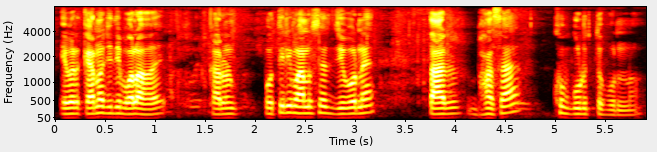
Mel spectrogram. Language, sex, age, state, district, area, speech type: Bengali, male, 18-30, West Bengal, Uttar Dinajpur, urban, spontaneous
